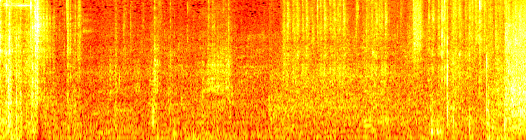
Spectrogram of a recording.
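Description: A metal stretcher rattles and clanks as it is handled.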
